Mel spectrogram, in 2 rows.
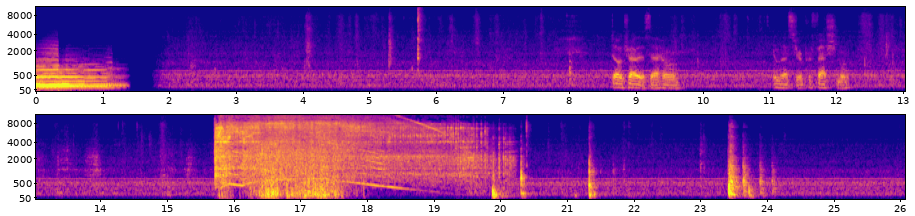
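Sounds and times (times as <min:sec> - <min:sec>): power grinder on metal: 0:15.8 - 0:20.3.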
